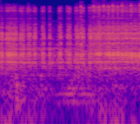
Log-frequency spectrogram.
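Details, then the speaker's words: Minn Kota trolling motor steering gear drive, the unit turning the motor side to side, working to one side only: uneven whirring grind that chatters and cuts in and out as it steers; the gear drive is failing. "As you heard there, if it's making that weird noise, it is your gear drive of your Makota."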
